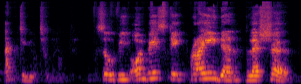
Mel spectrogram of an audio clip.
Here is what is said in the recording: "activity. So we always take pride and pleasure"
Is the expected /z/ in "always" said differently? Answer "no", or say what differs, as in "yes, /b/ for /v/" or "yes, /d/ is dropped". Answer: yes, /s/ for /z/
